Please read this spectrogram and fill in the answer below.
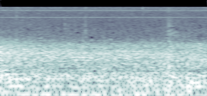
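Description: Faint, steady background noise with a low hum; no distinct sound event.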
